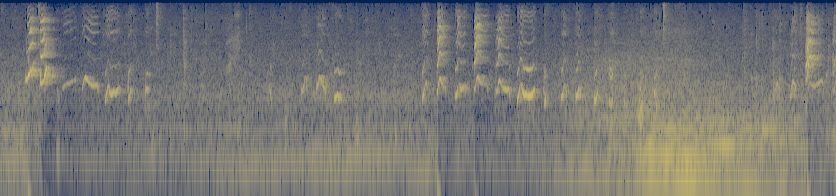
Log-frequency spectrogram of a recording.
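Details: Husky puppy, female and described as the talkative one, whining again: high, wavering whines and yelps in short bursts, some sliding up and down, with breathy pauses and a low background hum.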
